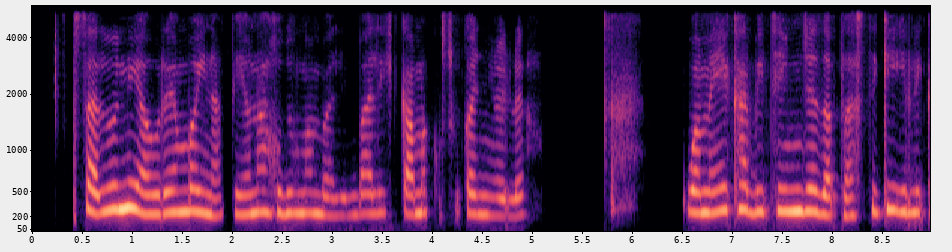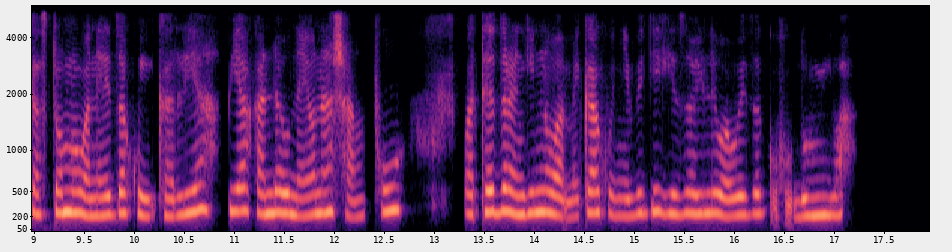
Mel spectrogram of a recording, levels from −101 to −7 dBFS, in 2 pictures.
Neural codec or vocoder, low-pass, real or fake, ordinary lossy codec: codec, 16 kHz in and 24 kHz out, 0.9 kbps, LongCat-Audio-Codec, fine tuned four codebook decoder; 5.4 kHz; fake; AAC, 48 kbps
